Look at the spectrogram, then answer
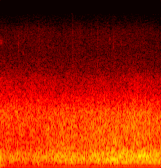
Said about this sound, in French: Vous entendez C'est le bruit de la mer. Ça fait des mois et des mois que je l'écoute et ça me suffit.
